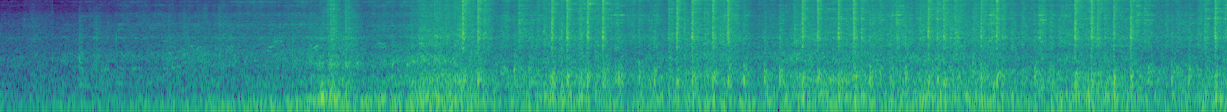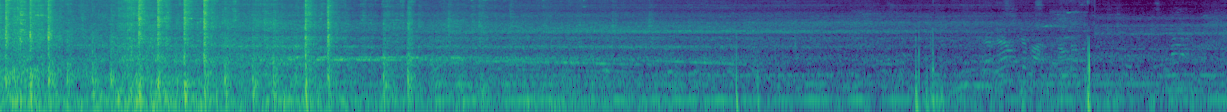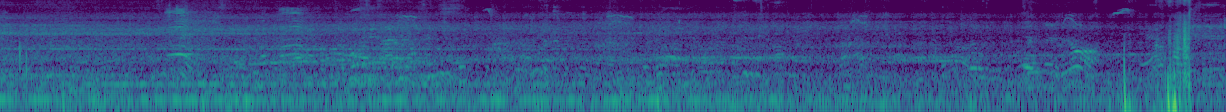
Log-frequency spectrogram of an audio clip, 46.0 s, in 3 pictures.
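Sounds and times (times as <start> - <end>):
train rumbling past: 0.0 - 46.0
wheels clacking over rail joints: 3.9 - 21.4.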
